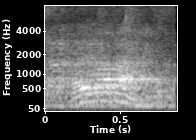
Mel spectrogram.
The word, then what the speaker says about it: Balikpapan: Balikpapan. Oh Balikpapan ya. Kan nyantolin deh. Oh Balikpapan bacanya.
